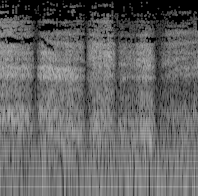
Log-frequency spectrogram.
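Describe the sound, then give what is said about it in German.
A man pants heavily, out of breath from running and with a stitch in his side, holding a package in each hand, with rapid rhythmic gasps in and out, fairly loud, about five breaths in quick succession with no talking. “Er keucht, als er wieder aufrecht steht. Seitenstiche.”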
